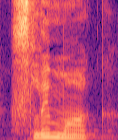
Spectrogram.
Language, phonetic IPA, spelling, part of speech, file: Ukrainian, [sɫeˈmak], слимак, noun, Uk-слимак.ogg
- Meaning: 1. slug 2. snail 3. a slimeball 4. a weak-willed, worthless person 5. novice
